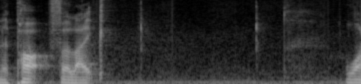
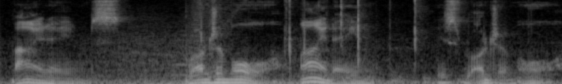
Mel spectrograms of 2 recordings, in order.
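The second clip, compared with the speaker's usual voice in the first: low, soft suave Bond drawl; Roger Moore; 7 semitones lower, 8 dB quieter, slower than usual. Retold or imitated. Streamer practising Roger Moore, low and soft. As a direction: purr it like an old Bond. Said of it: "I'm working on my Roger Moore impression".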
